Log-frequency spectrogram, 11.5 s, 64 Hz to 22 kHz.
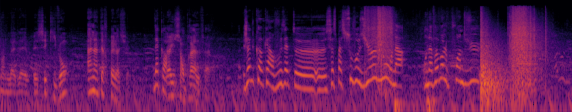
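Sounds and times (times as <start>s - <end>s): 
speech: 0.1s - 9.9s
firework mortar shots during street clashes: 9.6s - 11.0s.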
